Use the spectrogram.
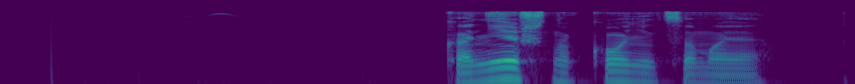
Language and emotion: Russian, neutral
